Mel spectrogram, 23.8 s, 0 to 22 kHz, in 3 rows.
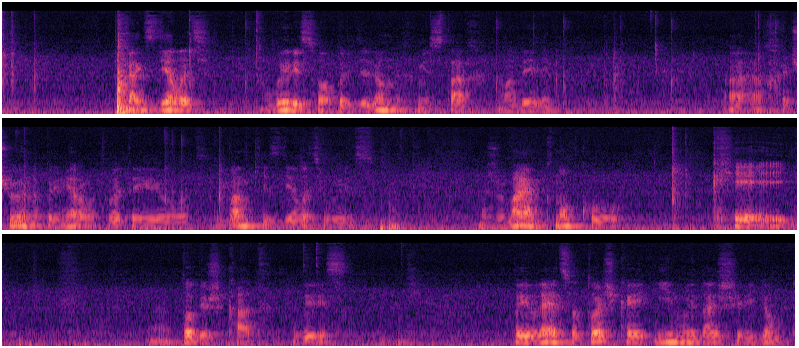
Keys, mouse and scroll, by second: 2.4 middle click, 4.9 middle click, 5.6 shift+middle click, 6.2-6.7 scroll down 2, 6.7 middle click, 7.7 shift+middle click, 9.7 shift+middle click, 14.7 k.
